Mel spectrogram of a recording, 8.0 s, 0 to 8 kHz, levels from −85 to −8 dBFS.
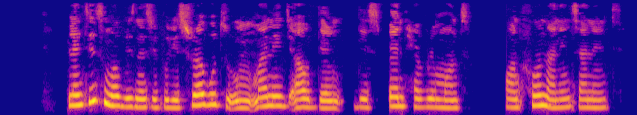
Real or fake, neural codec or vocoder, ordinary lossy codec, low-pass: real; none; MP3, 32 kbps; 7.2 kHz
